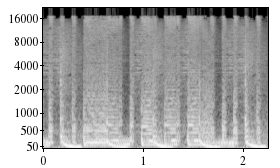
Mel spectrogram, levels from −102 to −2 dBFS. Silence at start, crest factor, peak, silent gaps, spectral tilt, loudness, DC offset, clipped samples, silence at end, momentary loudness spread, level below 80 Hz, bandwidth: 0 s; 8 dB; 0 dBFS; none; -5 dB/octave; -9 LUFS; under 0.1%; 0.3%; 0 s; 2 LU; -14 dBFS; 18.5 kHz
